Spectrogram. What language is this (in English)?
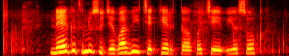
Kalenjin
